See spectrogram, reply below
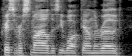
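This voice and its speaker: A man with a medium-pitched voice speaks as a guest on a podcast. He moves between reading a story aloud and casual conversation. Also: completely flat delivery, quick pace, a bit bright. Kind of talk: fan fiction read aloud and casual podcast chat.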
